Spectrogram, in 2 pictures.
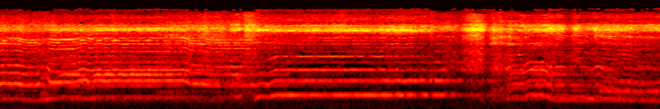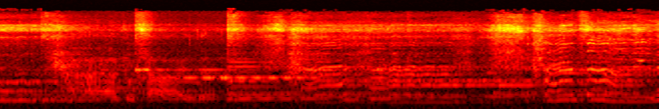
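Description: A duet song: a man's and a woman's voices singing with backing music.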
